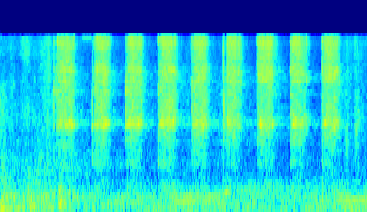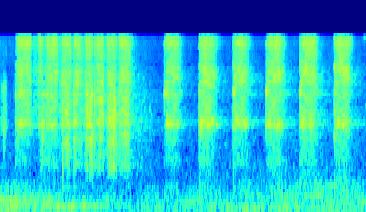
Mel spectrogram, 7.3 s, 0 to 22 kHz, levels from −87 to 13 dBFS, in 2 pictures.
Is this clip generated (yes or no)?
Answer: yes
